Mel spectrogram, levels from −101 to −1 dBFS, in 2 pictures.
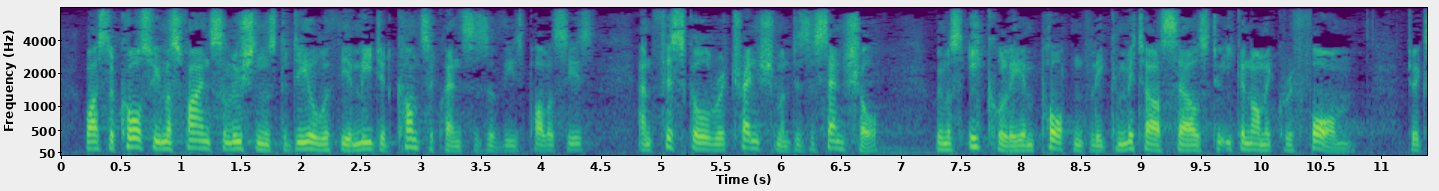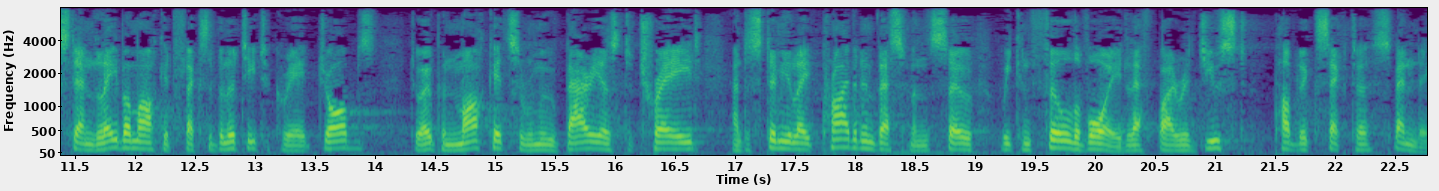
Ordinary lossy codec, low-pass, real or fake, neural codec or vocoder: none; none; real; none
